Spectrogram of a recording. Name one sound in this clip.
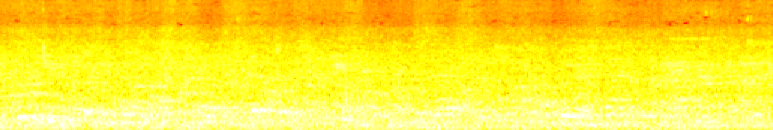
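Many people's voices chatter in a busy indoor hall with a soft echo.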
